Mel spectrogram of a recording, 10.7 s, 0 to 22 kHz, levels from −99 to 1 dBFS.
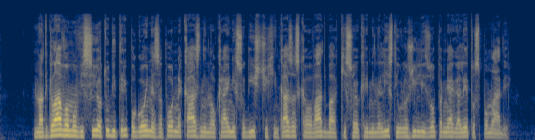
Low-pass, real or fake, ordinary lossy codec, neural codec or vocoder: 14.4 kHz; real; none; none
